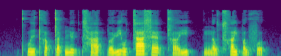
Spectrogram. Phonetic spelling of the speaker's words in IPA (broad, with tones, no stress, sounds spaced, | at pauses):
kʷʰ iː˧ t̪ʰ ɐ˧ p̚ t̪ ɐ˨ t̚ n̪ yː˨ k̚ t͡sʰ aː˨˥ t̚ p ɵ˨˥ ɥ j uː˧ t̚ s aː˥ s ɛː˧ p̚ t̪ʰ ɐ˨˥ j | n̪ ɐ˨ w t͡sʰ ɐ˥ j p ɐ˨˩ w f ʊ˨˥ k̚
